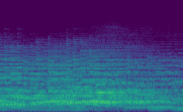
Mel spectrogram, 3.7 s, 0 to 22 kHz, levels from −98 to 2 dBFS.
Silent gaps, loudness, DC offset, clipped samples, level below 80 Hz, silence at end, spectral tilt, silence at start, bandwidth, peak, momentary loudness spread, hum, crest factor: none; -33 LUFS; under 0.1%; under 0.1%; -76 dBFS; 0 s; -8 dB/octave; 0 s; 6.4 kHz; -20 dBFS; 9 LU; none; 14 dB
